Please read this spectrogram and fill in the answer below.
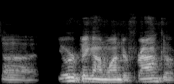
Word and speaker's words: Wander Franco: put 50 bucks on water franco and i'm going to see you boys you'd think if you loved the guy so much you could say his name right it's wander franco franco all right i don't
